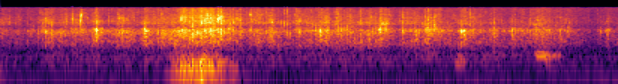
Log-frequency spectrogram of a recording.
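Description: Audience applauding, swelling about a second in and fading away near the end.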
